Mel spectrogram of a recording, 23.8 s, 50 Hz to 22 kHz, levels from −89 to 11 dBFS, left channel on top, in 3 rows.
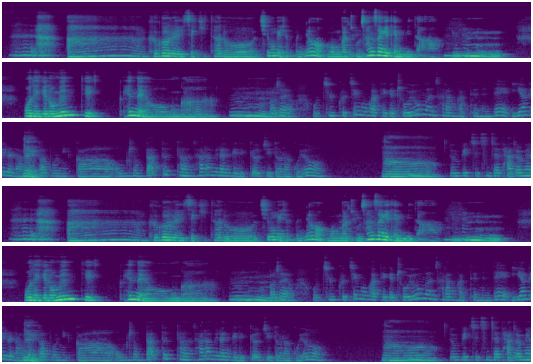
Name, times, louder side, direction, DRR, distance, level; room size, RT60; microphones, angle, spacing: voice 1, 0.1-0.6 4.0-4.4 5.1-5.5 6.6-7.4 11.3-20.7 21.9-23.8, left 2 dB, 10° right, 0.8 m, -36 dB
voice 2, 1.0-2.8 3.2-7.5 8.3-9.3 9.8-11.1 11.4-12.2 16.2-16.4 21.6-22.4, equal, 35° left, 0.5 m, -24 dB
6.3 x 2.2 x 2.3 m
head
